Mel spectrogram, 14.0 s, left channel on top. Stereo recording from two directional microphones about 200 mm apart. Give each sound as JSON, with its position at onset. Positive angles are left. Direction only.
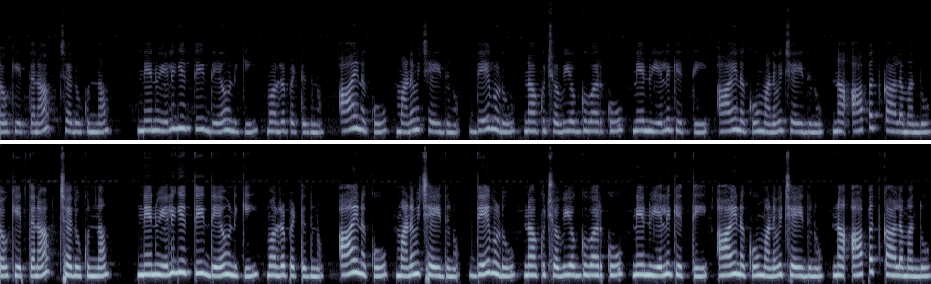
{"t": 0.0, "sound": "a woman's voice", "side_deg": -50}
